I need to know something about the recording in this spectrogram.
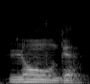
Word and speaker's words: longue: L-O-N-G, you do not pronounce the G unless it's the feminine, and then it's longue, d'accord?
